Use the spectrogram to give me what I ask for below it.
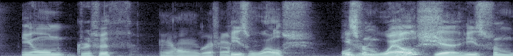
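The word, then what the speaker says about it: Ioan Gruffudd: never been able to pronounce it it's actually pronounced Aon Griffith Griffith he's Welsh or from wsh yeah he's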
